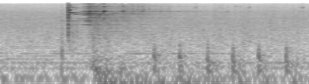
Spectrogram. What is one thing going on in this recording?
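Footsteps thud steadily across a hard floor.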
